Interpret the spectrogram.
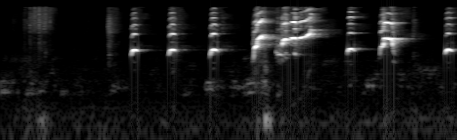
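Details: Endemic Sumatran treepie in tutor and lure audio: short clear notes repeated roughly every half second, broken by a loud burst of harsh, grating chatter, then more of the short repeated notes.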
